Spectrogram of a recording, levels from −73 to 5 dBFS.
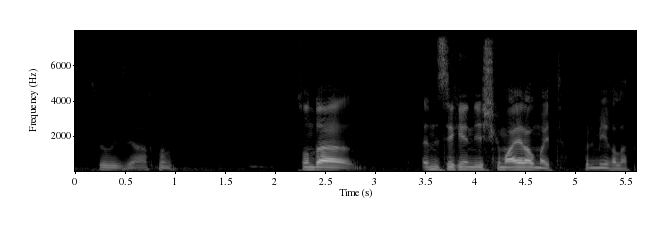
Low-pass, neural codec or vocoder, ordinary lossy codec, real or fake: none; none; none; real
